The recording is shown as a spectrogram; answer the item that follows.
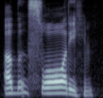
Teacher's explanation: And sad is also pronounced with whistle sound. Do not pronounce sad without whistle like absarihim, but with whistle.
